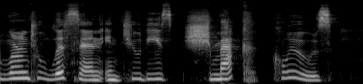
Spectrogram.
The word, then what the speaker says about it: SHMEC: He came up with this acronym that he calls SHMEC, and it's spelled SHMEC.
